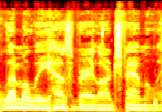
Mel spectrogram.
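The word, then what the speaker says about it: Laemmle: had run his Studio I never would have thought to pronounce it lemoy but what is this old Hollywood where you're hearing people say Carl lemoy has a very large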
